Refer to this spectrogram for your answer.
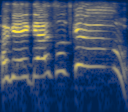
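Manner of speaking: yelling, pitched way up, shrill. Under a game rule to shout for a minute, starting everyone off: shouting. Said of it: "why are you yelling?".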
